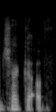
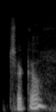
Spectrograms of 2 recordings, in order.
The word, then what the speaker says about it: Chekhov: a check off or is how you say check out like like checkoff's gun check off i don't know what you're talking about the writer anton chukov chekhov i don't know that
